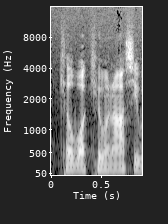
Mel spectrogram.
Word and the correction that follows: Kisiwani: whatever the Kisiwani.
